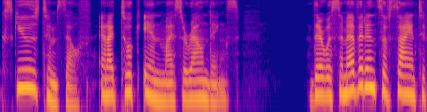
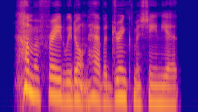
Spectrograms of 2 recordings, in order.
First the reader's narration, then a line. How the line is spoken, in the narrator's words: noted with a light chuckle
